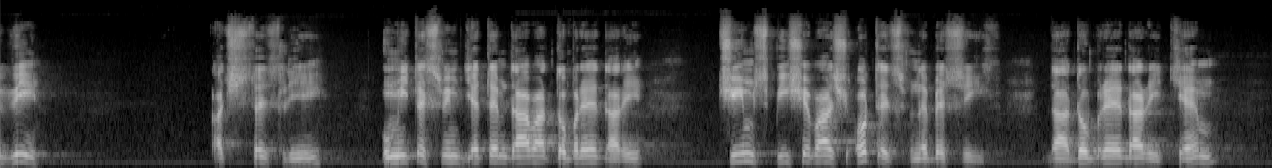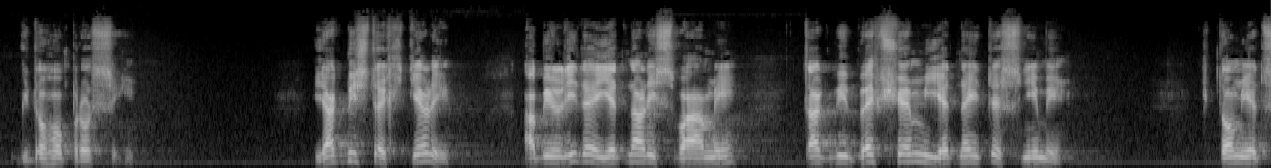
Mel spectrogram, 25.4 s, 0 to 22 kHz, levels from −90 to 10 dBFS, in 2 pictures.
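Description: Nothing here trips me up; there's no technical fault to point to anywhere in the audio.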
